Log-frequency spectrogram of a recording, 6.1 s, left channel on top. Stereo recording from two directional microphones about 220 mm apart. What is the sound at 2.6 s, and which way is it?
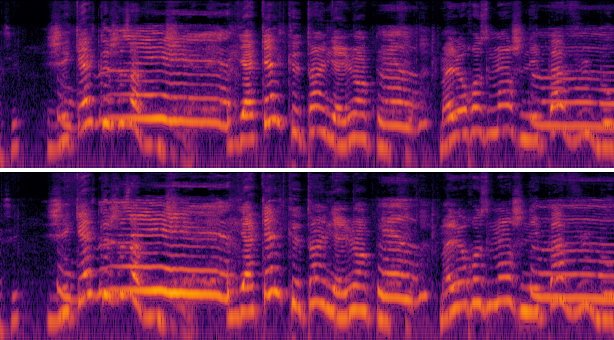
Speech, 35° left (ahead or behind).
